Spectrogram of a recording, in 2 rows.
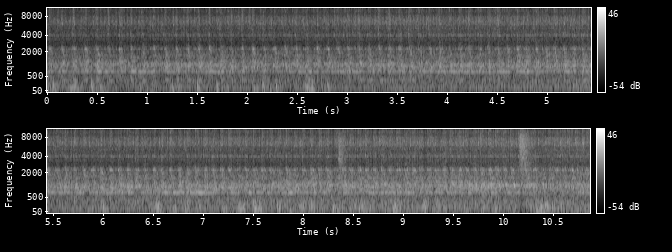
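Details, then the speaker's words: Vintage Penncrest (Lakewood) 3-speed 20-inch box fan, a trash find stored six years, runs on low after its motor bearings were drowned in WD-40. It has a fast steady mechanical rattle over the hum. There is no motor side play and no loose blades; the cause is unknown. "Seems to have quieted down a bit, but the rattle still persists, so I'll start it up on low."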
